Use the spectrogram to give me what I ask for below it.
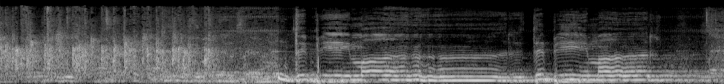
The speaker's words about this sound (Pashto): چک چک ورته وکړئ، ډېر ګلابي شاعر دی.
